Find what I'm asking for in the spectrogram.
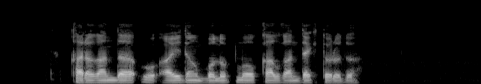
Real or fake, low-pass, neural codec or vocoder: real; 7.2 kHz; none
